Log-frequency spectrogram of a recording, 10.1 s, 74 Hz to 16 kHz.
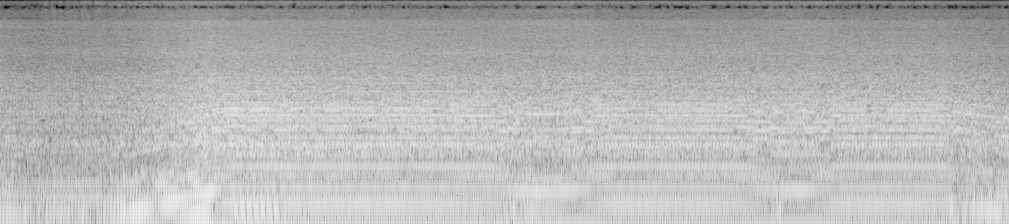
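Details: Wheel Horse GT-1600 WorkHorse garden tractor with Briggs engine, weathered after sitting outside, first start at full throttle after ether: engine catches, revs, then settles into a steady, even idle with no misses or knocks; runs properly.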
